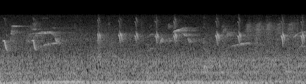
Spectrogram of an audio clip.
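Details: Nightingale singing: short, sharp, high chirps and brief trilled notes repeated at irregular intervals, with a steady low hum underneath.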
